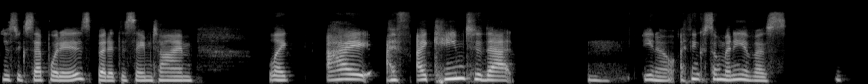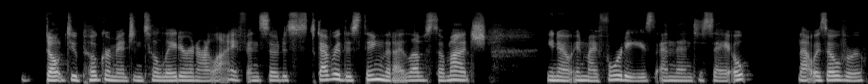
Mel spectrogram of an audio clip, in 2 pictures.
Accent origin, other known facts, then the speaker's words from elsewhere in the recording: the Northwest, Pacific Northwest, United States; I grew up in the Northwest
